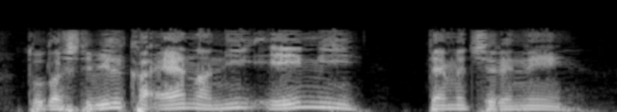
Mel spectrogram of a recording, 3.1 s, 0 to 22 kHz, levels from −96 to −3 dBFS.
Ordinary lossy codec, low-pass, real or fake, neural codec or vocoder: AAC, 24 kbps; 7.2 kHz; real; none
